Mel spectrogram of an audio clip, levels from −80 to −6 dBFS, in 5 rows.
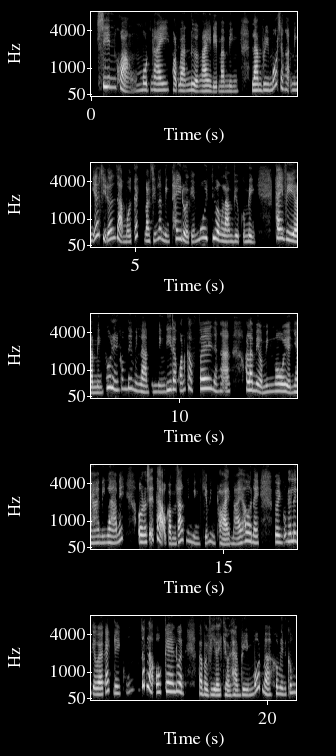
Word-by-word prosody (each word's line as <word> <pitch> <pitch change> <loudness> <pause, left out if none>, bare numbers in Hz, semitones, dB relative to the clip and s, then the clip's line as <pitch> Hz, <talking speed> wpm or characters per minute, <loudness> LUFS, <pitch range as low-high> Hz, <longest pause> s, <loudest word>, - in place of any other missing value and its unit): xin 335 -2 +3
khoảng 235 -7 -1
1 230 0 -2
ngày 225 0 0
hoặc 215 -3 -2
là 205 -2 0
nửa 210 -3 +1
ngày 185 0 +2
để 170 -1 -3
mà 180 0 -2
mình 180 0 -10 0.3
làm 215 0 +4
remote 220 - -2
chẳng 305 -6 -5
hạn, 235 - -7
mình 225 - -6
nghĩ - - -3
là 430 - +3
chỉ 315 - -2
đơn 310 +6 +2
giản 335 - +1
1 200 +1 -5
cách 375 - -2
đó 225 -1 +1
chính 240 +5 -8
là 330 - -3
mình 220 -5 -6
thay 310 -1 -1
đổi 245 - +3
cái 200 - -8
môi 325 +8 -2
trường 280 -8 +5
làm 205 -1 +2
việc 205 -1 -3
của - - -9
mình. 205 -2 -1 0.4
Thay 325 -1 +5
vì 265 -6 +2
là 200 -1 +6
mình 200 0 -7
cứ 390 - +4
đến 305 -5 0
công 335 0 -9
ty 350 - -2
mình 270 -5 -6
làm 225 -3 +2
thì 230 -1 -12
mình 230 0 -8
đi 295 +3 0
ra 320 - +3
quán 275 0 -4
cà 365 - -2 0.2
phê 345 0 +6
chẳng 260 -2 -6
hạn, 255 - -2 0.3
hoặc 295 - +4
là 295 - +7
mỉa 255 -6 +1
mình 230 +4 -7
ngồi 255 -1 +4
ở - - +2
nhà 225 +2 -3
mình 235 +1 -6
làm 230 0 +1
ấy, 375 - -4 0.3
ờ, 255 0 +5
nó 255 - +3
sẽ 275 - +1
tạo 390 - +5
cảm 200 -2 -1
giác 335 +9 +3
như 295 - -8
mình 205 -4 -9
khiến 225 - -6
mình 250 -5 -9
thoải 180 0 +3
mái 200 +2 -2
hơn 290 +1 +1
này, 235 0 0 0.3
và 255 - +5
mình 245 - +1
cũng 250 +3 -7
thấy 280 - +1
là, 295 - +2
kiểu, 225 -2 +2
cái 210 0 +6
cách 315 +6 0
đấy 245 0 -1
cũng 290 +6 -21 0.2
rất - - +2
là 465 - +7
ô 290 0 +2
kê 315 -2 +5
luôn. 300 -2 +2 0.3
Và 230 - +4
bởi 205 -3 0
vì 195 +1 0
là 185 - +4
kiểu 190 -4 -1
làm 180 - -1
remote 195 - -1
mà 220 -4 +1
không 245 - -2
đến 215 -2 -2
công 275 +4 -4
235 Hz, 305 wpm, -24 LUFS, 210-295 Hz, 0.4 s, là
